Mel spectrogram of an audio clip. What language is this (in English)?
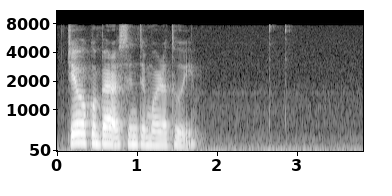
Faroese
